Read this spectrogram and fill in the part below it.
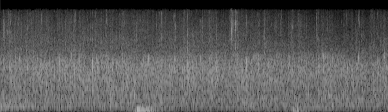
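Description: Audience at a jazz forum claps for sponsors, a steady, fairly distant patter of many hands holding at moderate volume without a break.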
